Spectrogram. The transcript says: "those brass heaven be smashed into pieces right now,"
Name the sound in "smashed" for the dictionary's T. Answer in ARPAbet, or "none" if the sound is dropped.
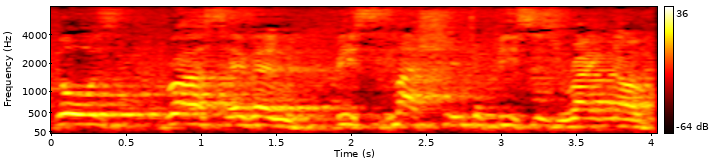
none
